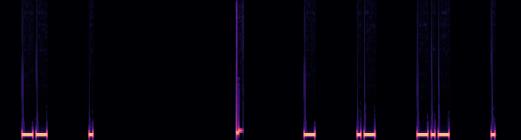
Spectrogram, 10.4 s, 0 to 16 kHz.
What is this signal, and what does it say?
Morse code, heard as a keyed tone, about 17 wpm, spaced as for 8 wpm, 700 Hz. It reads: ME TAKE
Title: 4x Character Spacing - Top 500 Words - 17wpm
